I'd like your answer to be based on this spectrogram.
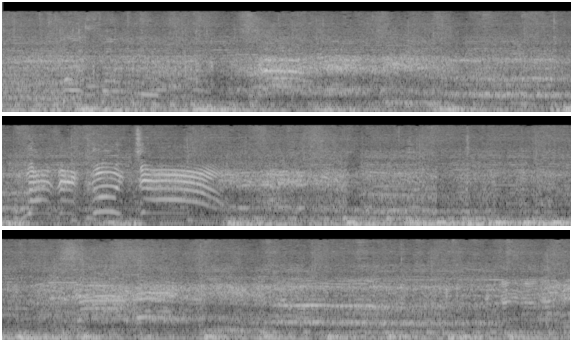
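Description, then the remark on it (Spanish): A big, festive crowd of football fans outside the Estadio Nacional at a capital-city derby roars, shouts and chants nonstop outdoors, with a brief warbling whistle cutting through the din partway through. “Como pudimos escuchar el ambiente en las afueras del Estadio Nacional, era de fiesta por volver a disfrutar de un clásico capitalino”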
